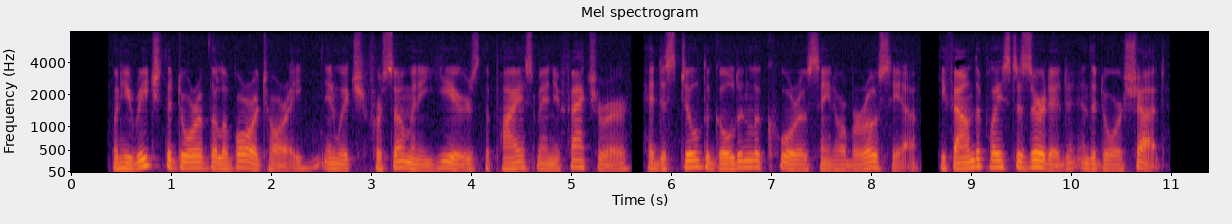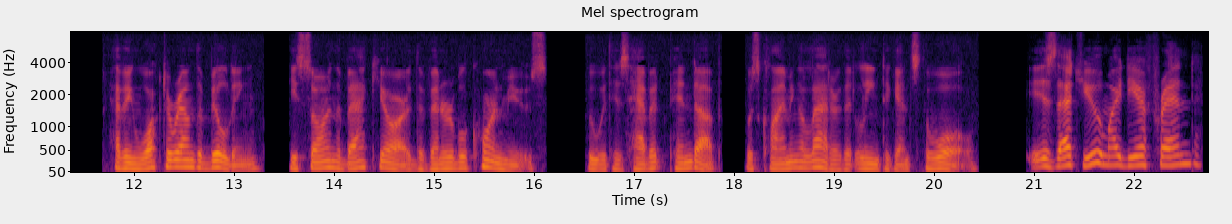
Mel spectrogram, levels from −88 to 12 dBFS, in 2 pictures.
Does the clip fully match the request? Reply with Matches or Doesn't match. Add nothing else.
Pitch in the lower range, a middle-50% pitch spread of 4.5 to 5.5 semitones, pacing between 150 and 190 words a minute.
Matches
